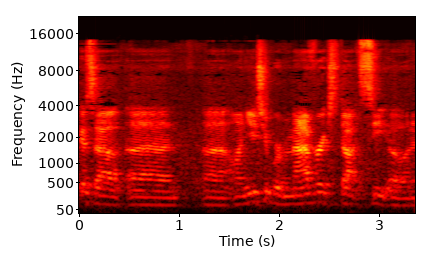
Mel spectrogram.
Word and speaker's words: Maveriqs: on YouTube check us out on YouTube for Mavericks ego and it's spelled ma vie er IQs but at the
